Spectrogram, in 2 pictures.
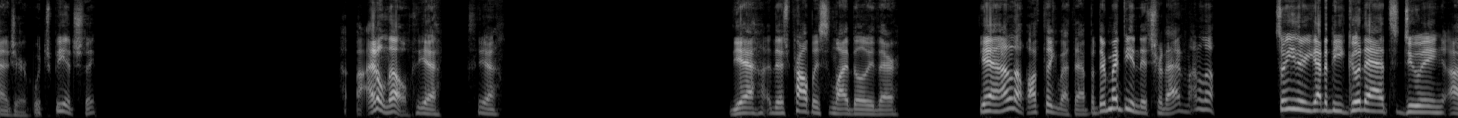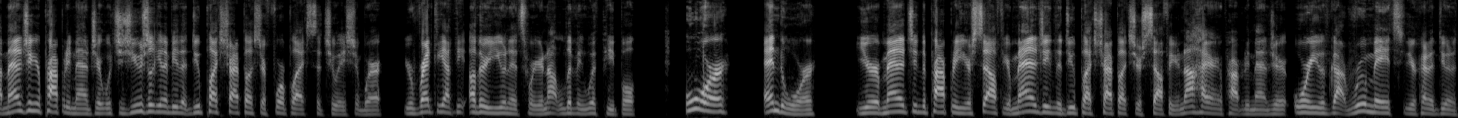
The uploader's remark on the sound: This was a live class recorded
